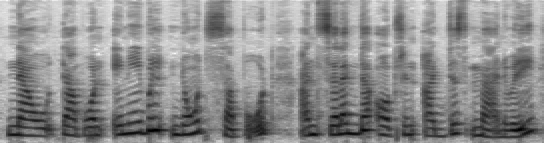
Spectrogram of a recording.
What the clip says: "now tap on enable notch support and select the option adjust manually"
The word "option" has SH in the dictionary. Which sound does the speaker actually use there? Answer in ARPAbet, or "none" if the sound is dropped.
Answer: SH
